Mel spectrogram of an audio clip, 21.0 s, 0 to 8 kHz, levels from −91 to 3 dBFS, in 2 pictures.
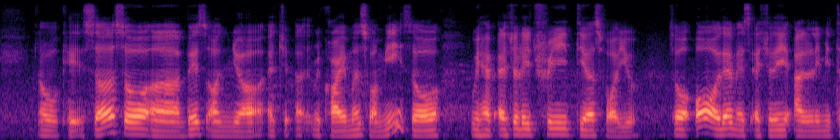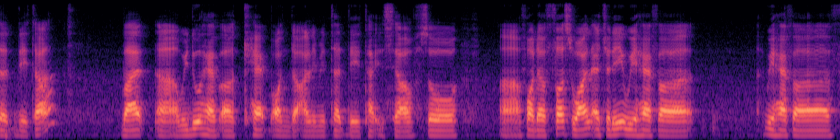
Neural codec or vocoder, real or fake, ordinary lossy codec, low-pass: none; real; none; 7.2 kHz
